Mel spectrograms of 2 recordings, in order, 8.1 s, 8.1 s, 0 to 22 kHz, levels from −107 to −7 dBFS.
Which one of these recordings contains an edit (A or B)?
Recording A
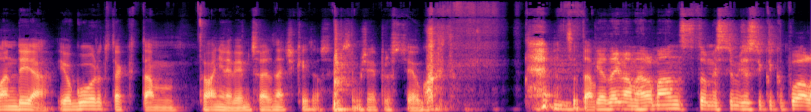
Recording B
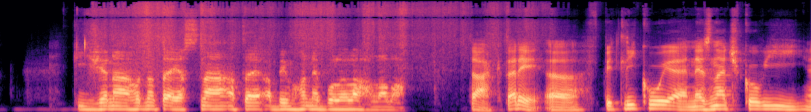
A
